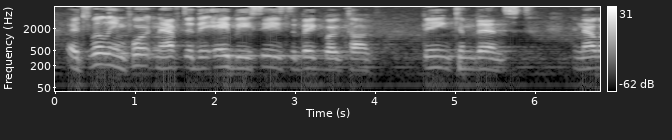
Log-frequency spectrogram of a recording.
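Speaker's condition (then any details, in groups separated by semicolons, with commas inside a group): ALS; asked to talk slower, clearer, losing voice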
